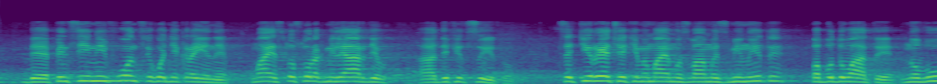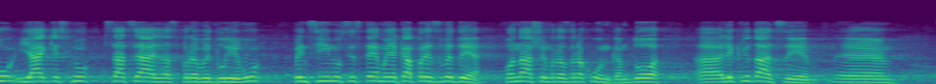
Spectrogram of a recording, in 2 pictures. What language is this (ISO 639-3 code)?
ukr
